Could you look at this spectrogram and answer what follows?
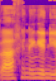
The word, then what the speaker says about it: Wageningen: Yeah, so I'm in the Netherlands at Wageningen University.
